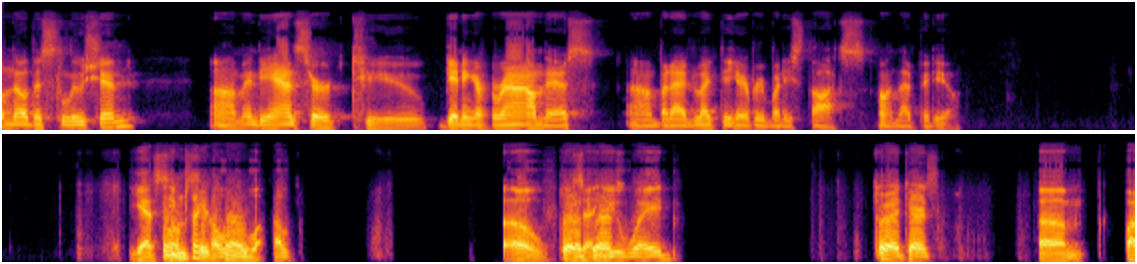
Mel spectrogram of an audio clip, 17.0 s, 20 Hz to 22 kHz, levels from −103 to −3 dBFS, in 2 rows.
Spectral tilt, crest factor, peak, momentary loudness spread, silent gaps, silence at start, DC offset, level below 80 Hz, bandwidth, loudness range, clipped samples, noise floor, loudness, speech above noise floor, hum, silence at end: -6 dB/octave; 18 dB; 0 dBFS; 17 LU; 10.81-11.20 s, 11.44-11.99 s, 12.05-12.18 s, 13.64-14.55 s, 15.99-16.04 s, 16.82-16.91 s; 0 s; under 0.1%; -52 dBFS; 15 kHz; 9 LU; under 0.1%; -87 dBFS; -16 LUFS; 71 dB; none; 0 s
